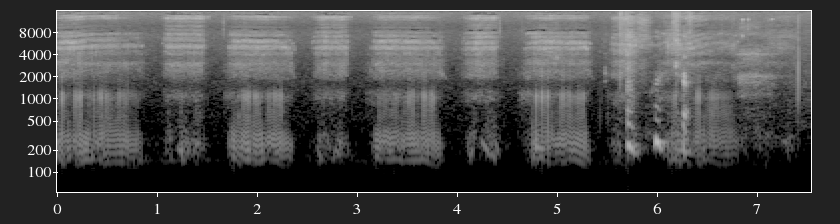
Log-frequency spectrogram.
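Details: Sleeping dog snoring: steady rhythmic snoring, about seven rough vibrating breaths, ending with a few snuffles.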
